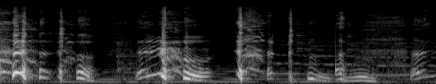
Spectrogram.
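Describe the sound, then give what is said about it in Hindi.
An elderly woman coughs repeatedly in rough, strained bursts, with hoarse voiced groans and throat-clearing between the coughs, fairly loud for about four seconds. “अरे बहू, थोड़ा गर्म पानी दे दे अपनी माँ को, खांसी से मरी जा रही है ये।”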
